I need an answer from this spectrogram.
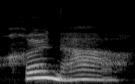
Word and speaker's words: renard: Now, renard has some silent letters at the end. Those letters are quiet. They don't say anything.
